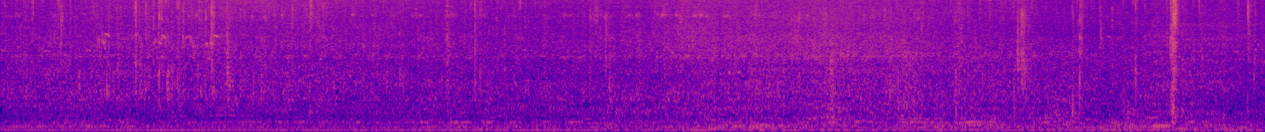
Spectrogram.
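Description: A car engine running steadily at low speed, a low rumble that swells slightly past the middle, with a few faint clicks.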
